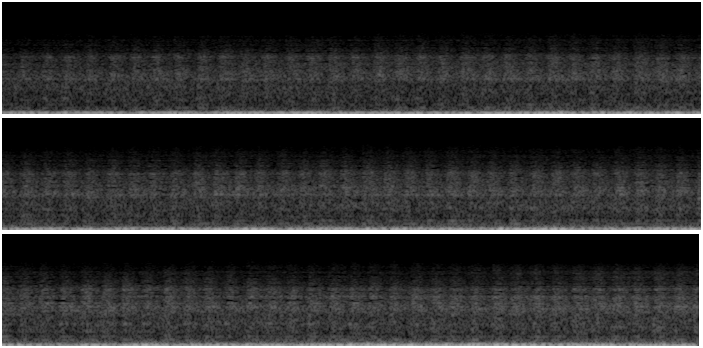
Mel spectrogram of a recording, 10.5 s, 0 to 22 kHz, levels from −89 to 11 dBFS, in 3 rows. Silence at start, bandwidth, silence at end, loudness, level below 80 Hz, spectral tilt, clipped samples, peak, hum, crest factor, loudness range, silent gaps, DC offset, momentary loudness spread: 0 s; 5.8 kHz; 0 s; -40 LUFS; -32 dBFS; -6 dB/octave; under 0.1%; -18 dBFS; none; 14 dB; 3 LU; none; under 0.1%; 6 LU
